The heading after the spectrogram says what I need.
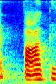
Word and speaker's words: Palk: इसका स्पेलिंग क्या है, PALK है, तो हिंदी में इसको पाक पढ़ते हैं।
